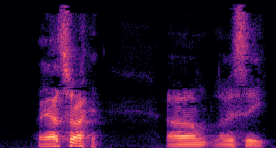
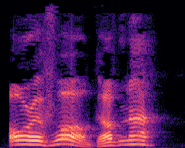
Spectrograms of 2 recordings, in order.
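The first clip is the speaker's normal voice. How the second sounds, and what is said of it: Fake rough British accent. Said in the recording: “fake British accent ... French and, like, dirty British”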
